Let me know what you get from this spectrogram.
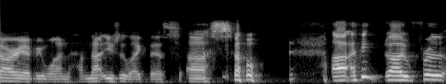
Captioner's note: chuckles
